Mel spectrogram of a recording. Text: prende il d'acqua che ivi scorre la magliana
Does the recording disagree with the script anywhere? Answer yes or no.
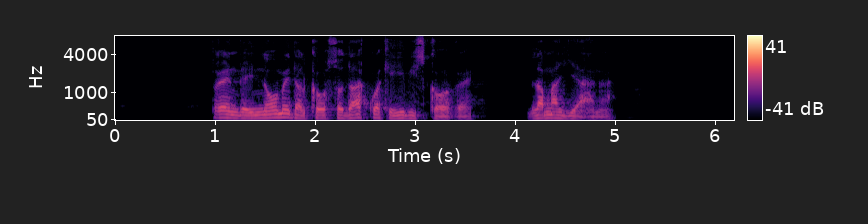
yes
